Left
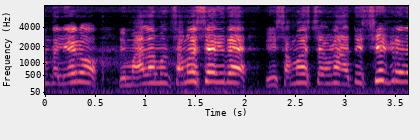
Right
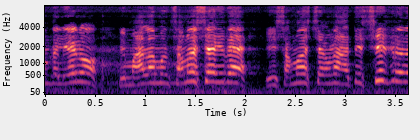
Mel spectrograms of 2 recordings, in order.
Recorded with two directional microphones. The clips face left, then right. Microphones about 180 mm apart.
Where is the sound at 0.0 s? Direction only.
15° left (ahead or behind).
